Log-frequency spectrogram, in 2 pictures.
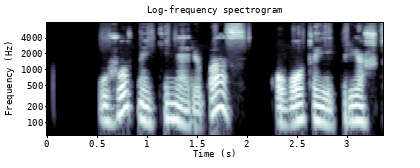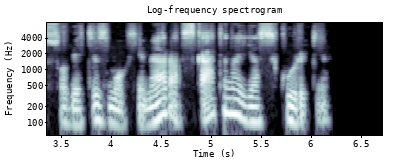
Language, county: Lithuanian, Šiauliai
